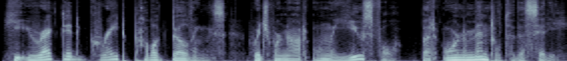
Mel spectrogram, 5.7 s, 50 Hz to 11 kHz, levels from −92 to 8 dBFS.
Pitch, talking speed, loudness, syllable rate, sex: 110 Hz, 160 wpm, -21 LUFS, 5.3 syllables/s, male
